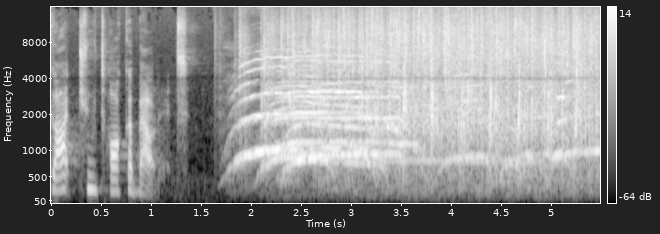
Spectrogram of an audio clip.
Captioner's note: applause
